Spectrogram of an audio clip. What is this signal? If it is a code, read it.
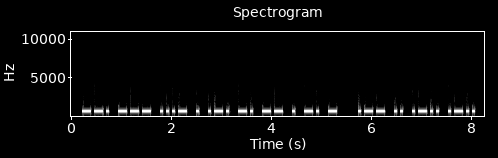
Morse code, heard as a keyed tone, about 21 wpm, 700 Hz. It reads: GOVERNMENT WILL
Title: Sentences from Top 1000 Words - Review Part 3 - 20wpm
